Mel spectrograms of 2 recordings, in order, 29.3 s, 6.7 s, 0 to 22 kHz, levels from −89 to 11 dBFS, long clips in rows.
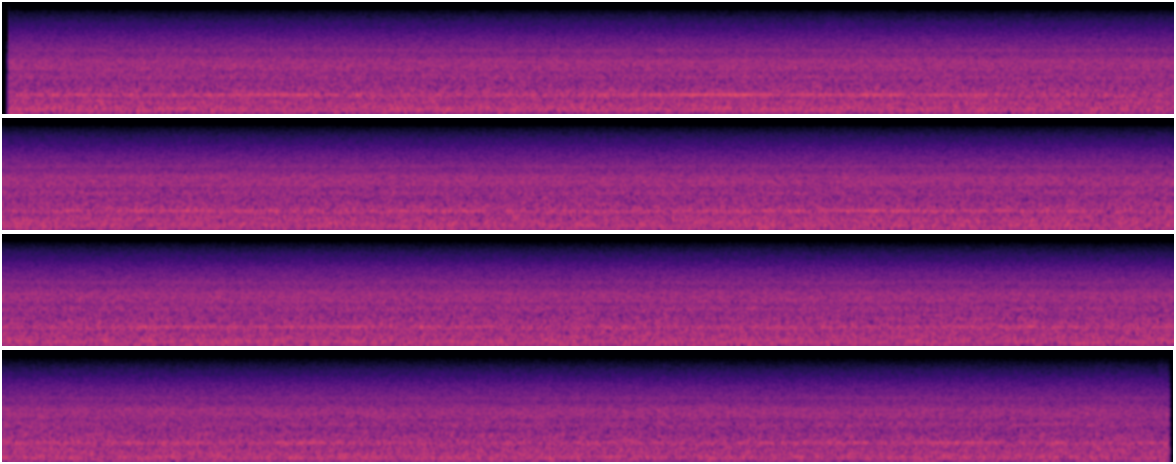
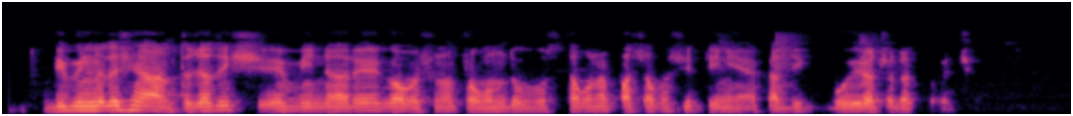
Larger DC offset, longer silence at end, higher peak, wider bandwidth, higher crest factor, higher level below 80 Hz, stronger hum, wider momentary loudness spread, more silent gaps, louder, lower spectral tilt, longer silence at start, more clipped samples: neither; second, 0.05 s vs 0.65 s; second, -16 dBFS vs -2 dBFS; first, 16 kHz vs 7.4 kHz; about the same, 14 dB vs 18 dB; first, -46 dBFS vs -60 dBFS; neither; second, 1 LU vs 12 LU; neither; second, -28 LUFS vs -20 LUFS; second, -4 dB/octave vs -7 dB/octave; second, 0.05 s vs 0.25 s; neither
